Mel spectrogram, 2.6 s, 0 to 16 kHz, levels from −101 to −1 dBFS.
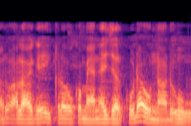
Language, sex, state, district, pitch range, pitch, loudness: Telugu, male, Andhra Pradesh, Sri Satya Sai, 110-120 Hz, 115 Hz, -14 LUFS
